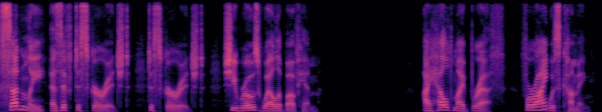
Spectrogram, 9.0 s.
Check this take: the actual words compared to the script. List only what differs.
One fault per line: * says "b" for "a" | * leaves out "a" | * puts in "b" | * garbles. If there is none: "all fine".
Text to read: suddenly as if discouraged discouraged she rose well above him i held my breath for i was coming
all fine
